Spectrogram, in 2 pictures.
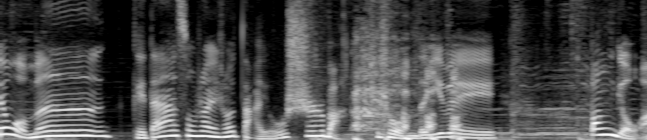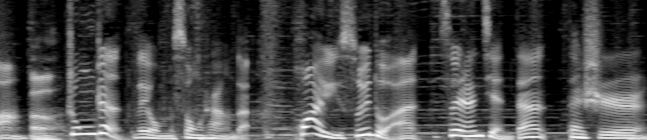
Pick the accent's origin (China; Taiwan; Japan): China; Beijing; 我是北京人，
